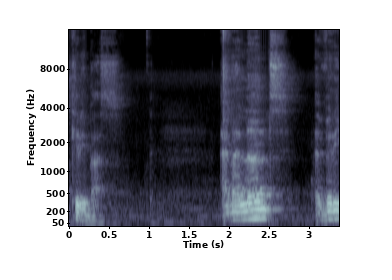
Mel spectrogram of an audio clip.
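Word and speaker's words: Kiribati: in the Pacific in Vanuatu Fiji and in kirati pronounced kiribas and I learned a very painful slogan while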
